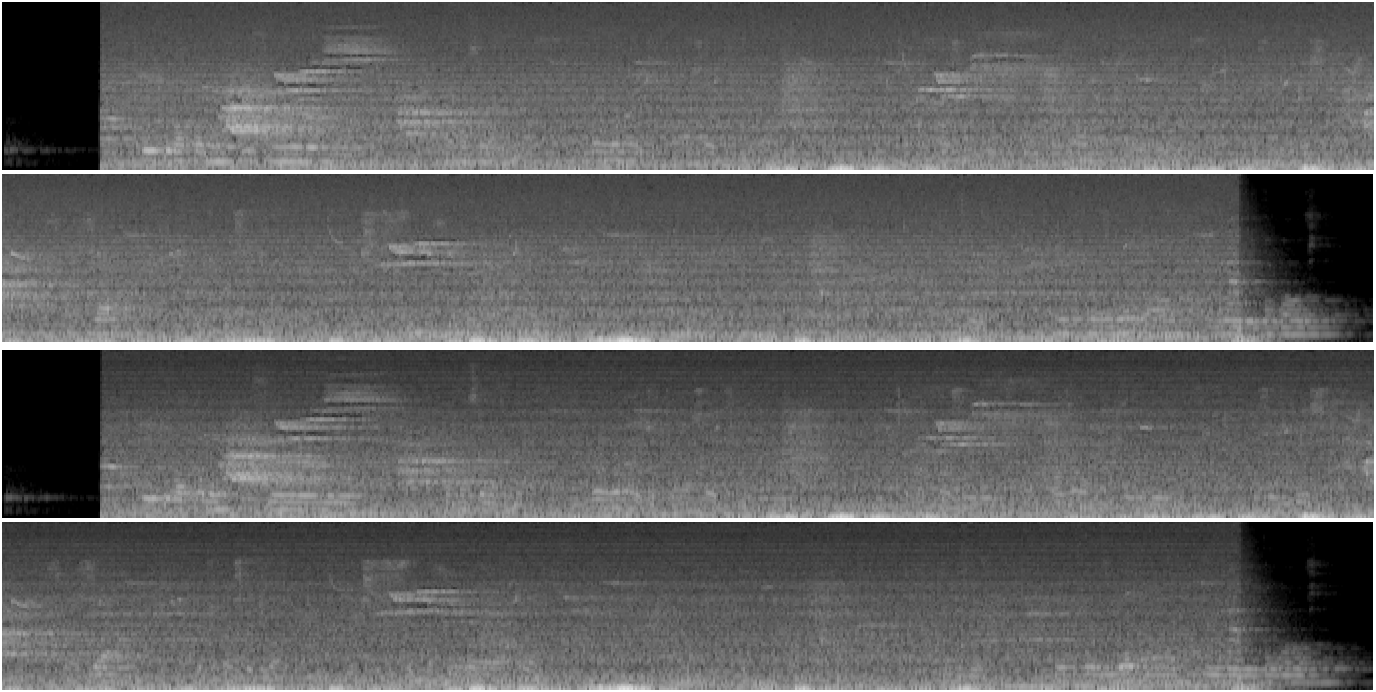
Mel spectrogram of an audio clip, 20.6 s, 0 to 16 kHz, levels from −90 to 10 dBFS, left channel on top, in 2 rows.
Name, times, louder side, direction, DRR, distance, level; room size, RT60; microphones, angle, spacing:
sound 1, 0.7-19.6, left 1 dB, 85° left, 1.3 m, -26 dB
voice 1, 1.0-2.7 3.2-4.4 10.9-11.6 15.2-15.5 17.3-17.7 18.1-20.2, left 1 dB, 70° left, -1 dB, 1.9 m, -33 dB
voice 2, 4.4-8.9 9.3-10.2 10.6-11.2 11.6-14.3 15.6-16.4, right 1 dB, 40° left, -1 dB, 3.2 m, -39 dB
19.5 x 11.5 x 2.3 m, 1.1 s
head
